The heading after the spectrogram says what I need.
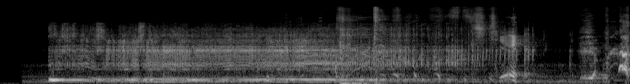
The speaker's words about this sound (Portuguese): Esse é os amigos do peido.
